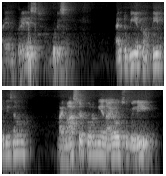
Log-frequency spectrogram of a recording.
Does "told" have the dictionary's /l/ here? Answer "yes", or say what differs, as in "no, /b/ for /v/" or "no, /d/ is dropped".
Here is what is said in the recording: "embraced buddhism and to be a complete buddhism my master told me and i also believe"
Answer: no, /l/ is dropped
